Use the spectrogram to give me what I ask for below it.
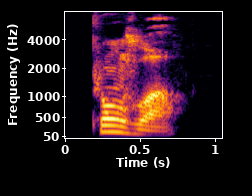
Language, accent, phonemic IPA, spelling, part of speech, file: French, France, /plɔ̃.ʒwaʁ/, plongeoir, noun, LL-Q150 (fra)-plongeoir.wav
- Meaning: diving board, springboard (diving board consisting of a flexible, springy, cantilevered platform, used for diving into water)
